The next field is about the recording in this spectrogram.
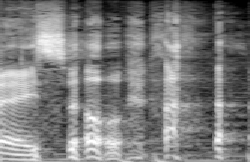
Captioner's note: laughter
